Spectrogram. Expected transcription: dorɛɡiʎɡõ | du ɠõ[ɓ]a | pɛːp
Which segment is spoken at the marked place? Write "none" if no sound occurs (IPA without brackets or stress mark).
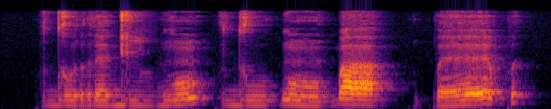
ɓ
